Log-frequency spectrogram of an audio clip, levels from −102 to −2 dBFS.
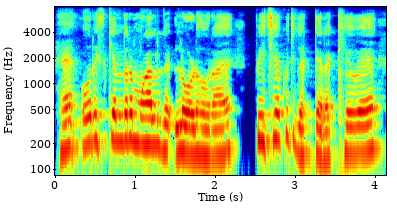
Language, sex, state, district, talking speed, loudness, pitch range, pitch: Hindi, male, Uttar Pradesh, Saharanpur, 200 wpm, -15 LUFS, 155-210 Hz, 170 Hz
